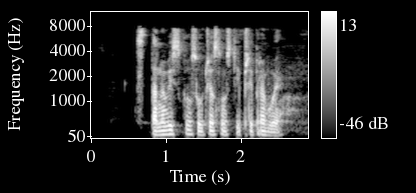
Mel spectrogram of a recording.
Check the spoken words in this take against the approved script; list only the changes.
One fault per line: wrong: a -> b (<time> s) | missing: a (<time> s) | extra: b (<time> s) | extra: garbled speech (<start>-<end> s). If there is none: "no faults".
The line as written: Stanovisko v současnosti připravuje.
no faults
